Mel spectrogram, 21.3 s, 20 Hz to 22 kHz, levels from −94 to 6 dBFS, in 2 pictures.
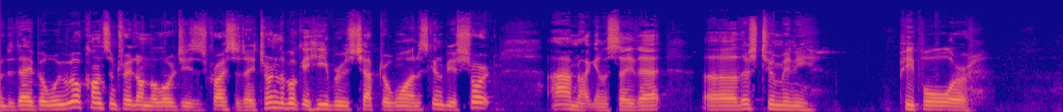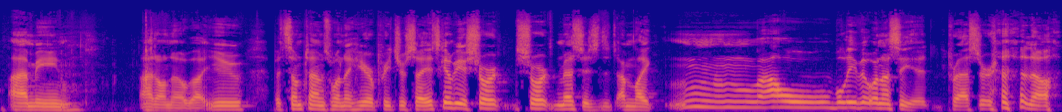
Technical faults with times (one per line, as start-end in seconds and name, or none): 4.90-5.51 sound cut by the noise suppressor
6.60-7.03 sound cut by the noise suppressor
9.87-10.66 sound cut by the noise suppressor
11.60-12.02 sound cut by the noise suppressor
19.90-20.12 sound cut by the noise suppressor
